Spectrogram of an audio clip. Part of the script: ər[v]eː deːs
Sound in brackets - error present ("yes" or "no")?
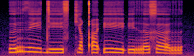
yes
